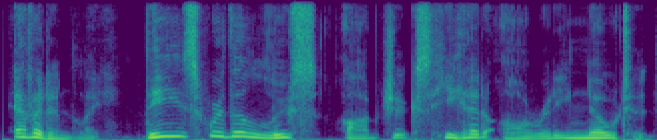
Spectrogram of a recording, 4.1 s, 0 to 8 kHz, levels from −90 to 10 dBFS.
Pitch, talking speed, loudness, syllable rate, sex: 155 Hz, 145 wpm, -17 LUFS, 5.4 syllables/s, male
